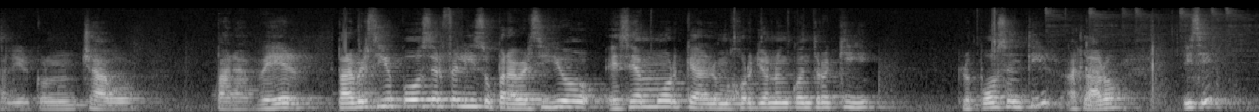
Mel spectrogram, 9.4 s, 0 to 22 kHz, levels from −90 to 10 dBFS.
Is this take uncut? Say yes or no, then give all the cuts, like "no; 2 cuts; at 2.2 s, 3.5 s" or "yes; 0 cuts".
no; 1 cut; at 2.4 s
